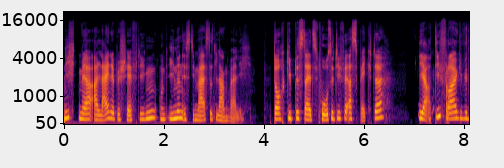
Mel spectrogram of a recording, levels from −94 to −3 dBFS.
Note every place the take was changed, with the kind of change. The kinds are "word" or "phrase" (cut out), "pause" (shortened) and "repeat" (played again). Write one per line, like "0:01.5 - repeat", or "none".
0:03.0 - word
0:05.1 - word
